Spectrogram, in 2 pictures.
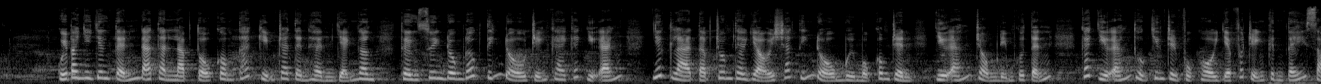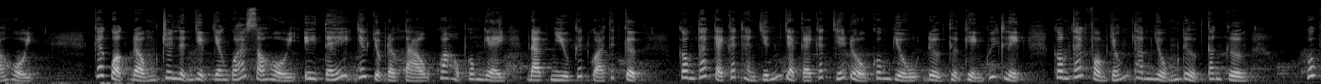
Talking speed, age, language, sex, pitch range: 260 wpm, 20-39, Vietnamese, female, 205-285 Hz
